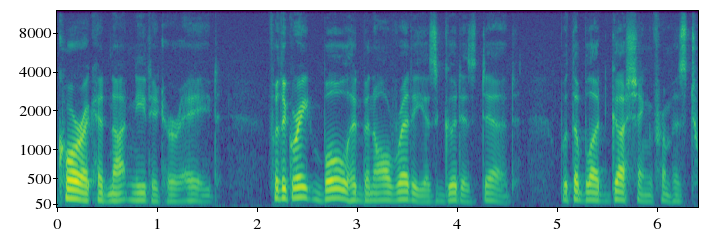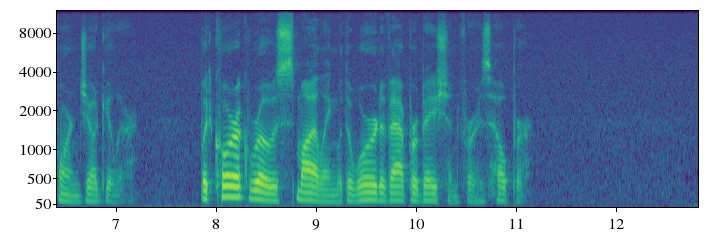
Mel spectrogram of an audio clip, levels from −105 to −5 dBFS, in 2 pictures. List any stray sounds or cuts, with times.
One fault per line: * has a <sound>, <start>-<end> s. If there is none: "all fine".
all fine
